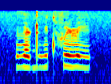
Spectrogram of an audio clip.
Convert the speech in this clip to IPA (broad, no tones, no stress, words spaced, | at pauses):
ðeɖʱitfiɭi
